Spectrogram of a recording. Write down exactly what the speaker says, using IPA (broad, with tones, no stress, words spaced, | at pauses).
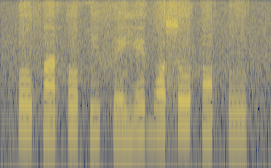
o˧ fã˧ho˦hi˧ fe˨ je˨˦bɔ˧so˦hɔ̃˧ hu˧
